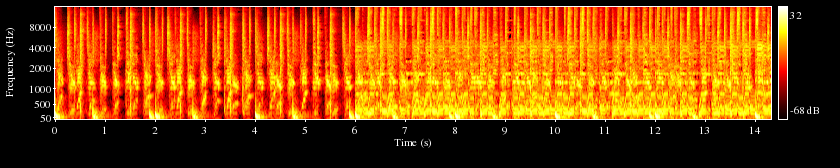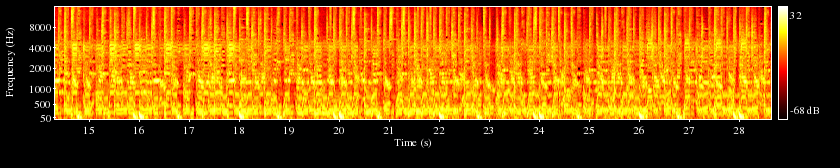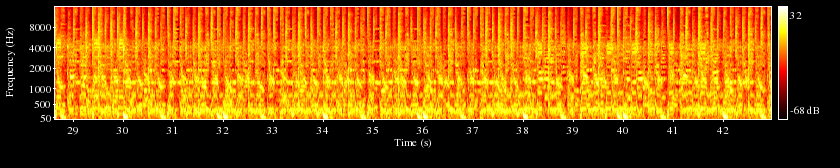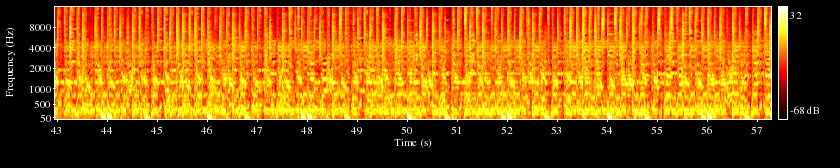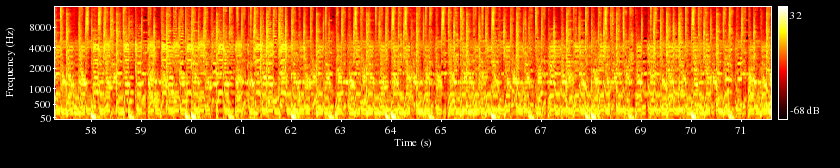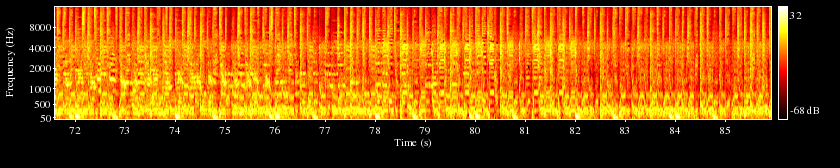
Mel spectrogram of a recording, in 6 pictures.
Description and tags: Retro Party Dance 80s 70s Funk Talkbox Synth Organ Drum Music Cinematic
120BPM
Cinematic, Funk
